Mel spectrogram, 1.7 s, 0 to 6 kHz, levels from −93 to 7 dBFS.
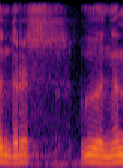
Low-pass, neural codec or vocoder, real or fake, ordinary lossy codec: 5.4 kHz; none; real; none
